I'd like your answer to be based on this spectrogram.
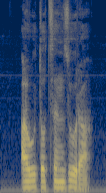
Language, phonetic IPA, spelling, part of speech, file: Polish, [ˌawtɔt͡sɛ̃w̃ˈzura], autocenzura, noun, Pl-autocenzura.ogg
